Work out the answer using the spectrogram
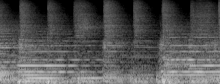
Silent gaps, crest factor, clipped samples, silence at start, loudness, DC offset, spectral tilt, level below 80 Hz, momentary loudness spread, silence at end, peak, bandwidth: none; 16 dB; under 0.1%; 0 s; -19 LUFS; under 0.1%; -5.5 dB/octave; -30 dBFS; 7 LU; 0 s; -2 dBFS; over 20 kHz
